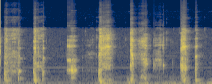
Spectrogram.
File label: choke, marine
